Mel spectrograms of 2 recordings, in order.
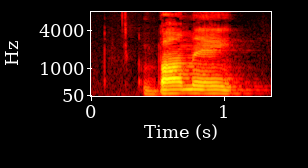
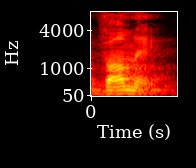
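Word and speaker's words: বামে: Bame, and then the V, of course the Sanskrit V becomes always a B, often pronounced. B and V is interchangeable. So Bame, Vame, this word Vama, which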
